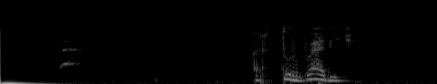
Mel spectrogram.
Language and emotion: Russian, neutral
